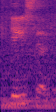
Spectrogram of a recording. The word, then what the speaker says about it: Jaisel: Hindi Jaxel, hindi Jexel ang pagbigkas sa aking pangalan, kundi Jaisel.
